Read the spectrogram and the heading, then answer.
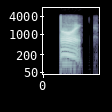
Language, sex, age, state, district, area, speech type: Manipuri, male, 45-60, Manipur, Kangpokpi, urban, conversation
